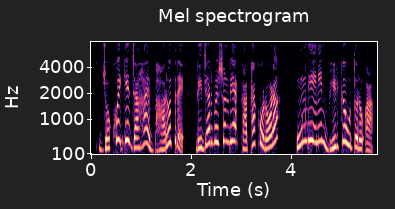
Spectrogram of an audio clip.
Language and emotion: Santali, angry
